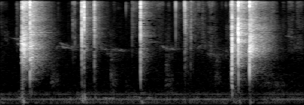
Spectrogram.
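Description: Magnetic fidget slider with strong magnets, its bead-blasted plates snapping shut with sharp clacks, about five in all, the loudest near the start and end followed by a short scraping tail.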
